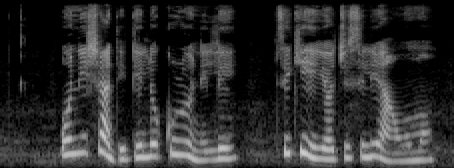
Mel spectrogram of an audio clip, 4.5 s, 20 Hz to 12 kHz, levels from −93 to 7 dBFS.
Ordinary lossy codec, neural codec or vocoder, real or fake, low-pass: none; none; real; 10.8 kHz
